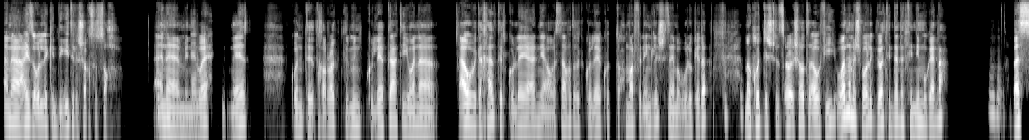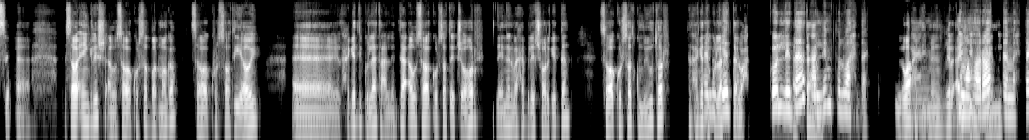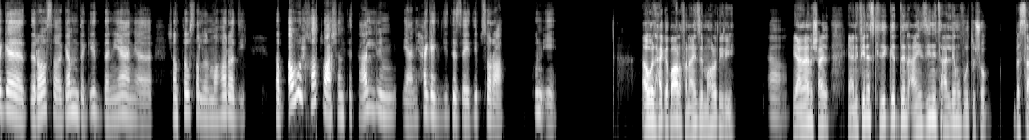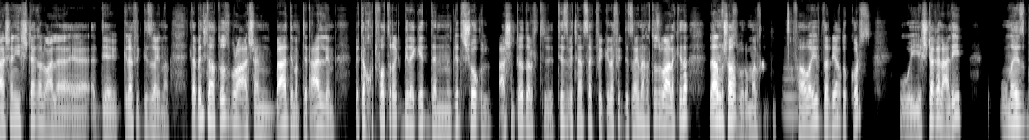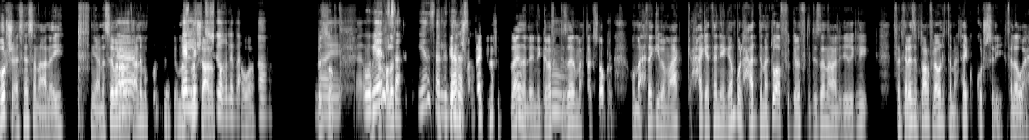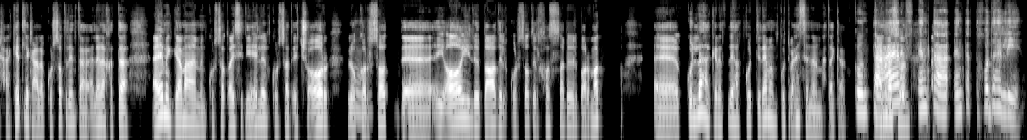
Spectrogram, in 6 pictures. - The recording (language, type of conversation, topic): Arabic, podcast, إزاي تتعلم مهارة جديدة بسرعة؟
- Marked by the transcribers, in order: chuckle; tapping; chuckle; other background noise; in English: "كورسات"; in English: "كورسات AI"; in English: "كورسات HR"; in English: "الHR"; in English: "كورسات"; in English: "فوتوشوب"; in English: "graphic designer"; in English: "الgraphic designer"; unintelligible speech; tsk; in English: "الكورس"; in English: "الكورس"; in English: "graphic designer"; in English: "الgraphic designer"; in English: "graphic design"; in English: "الكورس"; in English: "الكورسات"; in English: "كورسات"; in English: "لكورسات HR لكورسات AI"; in English: "الكورسات"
